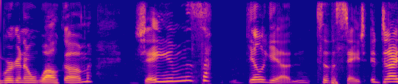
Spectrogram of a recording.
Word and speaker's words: Gilliland: Did I pronounce that correctly, or is it? Yeah, Did I need a? Yeah, Gilliland.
